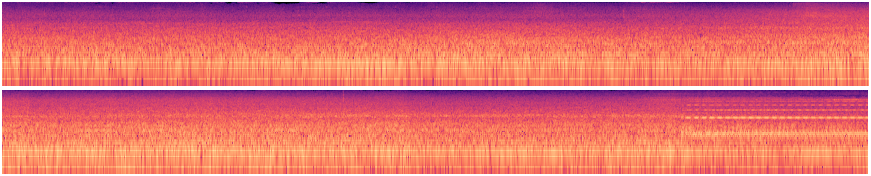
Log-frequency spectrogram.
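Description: Shinkansen bullet train running past close by along a station platform: a steady rushing rumble that grows slightly louder. Near the end it changes abruptly, and several steady high tones sound together.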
